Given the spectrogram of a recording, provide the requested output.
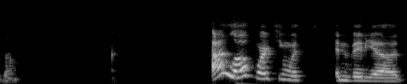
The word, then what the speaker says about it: Invidia: was from November 11th 2020 when you wrestled Nvidia is that how you pronounce it I apologize if I'm saying it wrong Nvidia right Nvidia but it was in October yeah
